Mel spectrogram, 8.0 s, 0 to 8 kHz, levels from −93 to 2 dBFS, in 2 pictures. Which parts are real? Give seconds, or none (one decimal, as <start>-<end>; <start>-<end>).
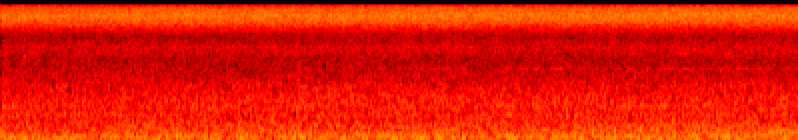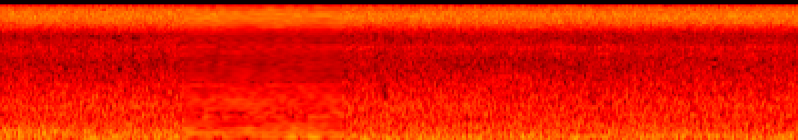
0.0-4.9; 5.7-8.0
